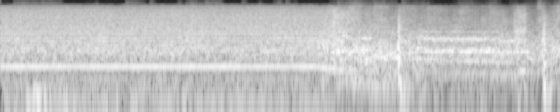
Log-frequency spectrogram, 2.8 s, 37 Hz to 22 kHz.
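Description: A V12 engine screams at very high revs in the racing game Forza Horizon 5, a loud steady whine that drops in pitch mid-way with tire squeal and skidding noise following.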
